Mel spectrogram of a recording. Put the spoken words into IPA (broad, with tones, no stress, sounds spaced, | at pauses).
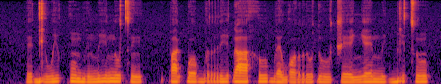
ɪ˨ ɡ i˨ w i˦ kʷ ũ˦ b ĩ˨ m iː˦ n u˦ t͡s ĩ˨ | p a˦ k͡p o˦ b ʊ˨ r i˦ ɗ aː˦ h uː˦ b ɛ˨ w ɔ˨ r u˨ ɗ uː˨ t͡ʃ eː˨ ɲ eː˦ m i˨ ɡ͡b i˦ t͡s ũ˦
